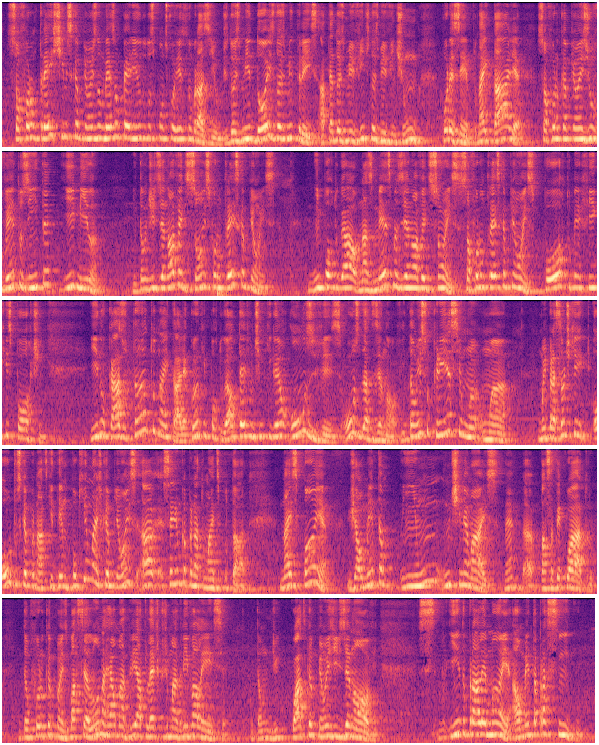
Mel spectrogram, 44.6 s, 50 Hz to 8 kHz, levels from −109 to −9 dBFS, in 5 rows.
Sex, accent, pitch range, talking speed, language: male, Brazilian, 175-230 Hz, 180 wpm, Portuguese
